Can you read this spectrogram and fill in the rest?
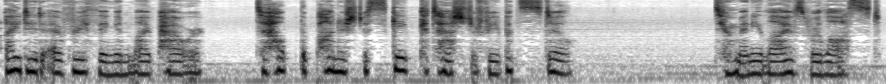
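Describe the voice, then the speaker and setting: A woman playing a dignified ancient moon goddess in a game cutscene, speaking in a measured, formal way. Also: medium pitch, level tone, creaky, rough recording. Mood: grave. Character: solemn, composed ancient moon goddess, elder sister. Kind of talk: dramatic game cutscene acting. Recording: background music under the voice.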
